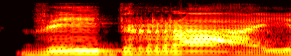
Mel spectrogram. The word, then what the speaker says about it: vedrai: The R is rolled, vedrai, and the reason for that is that it touches a consonant. So any R that touches a consonant or a spinal in Italian is rolled.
